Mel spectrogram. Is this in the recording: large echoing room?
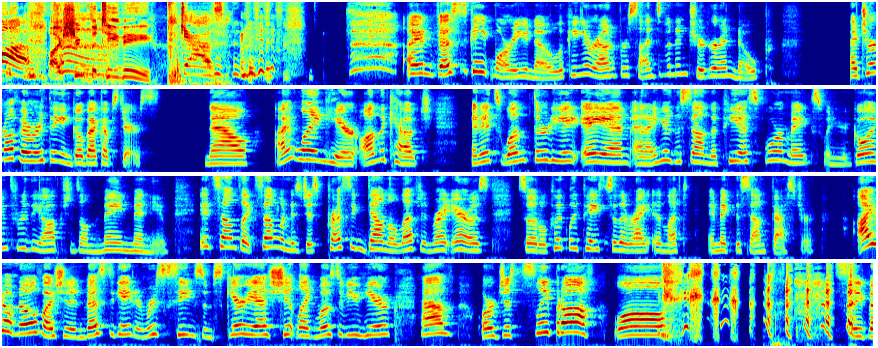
no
